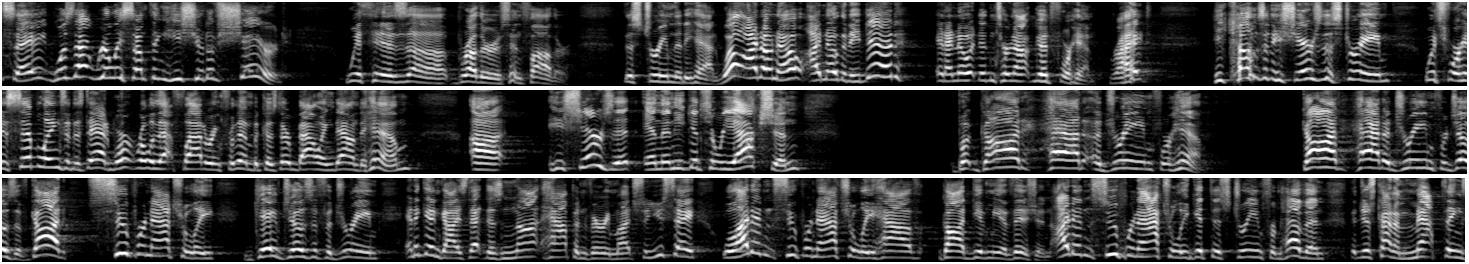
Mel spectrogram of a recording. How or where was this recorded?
large echoing room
